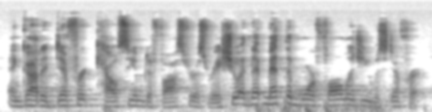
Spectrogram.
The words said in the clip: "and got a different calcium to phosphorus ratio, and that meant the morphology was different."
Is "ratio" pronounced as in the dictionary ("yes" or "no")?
yes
